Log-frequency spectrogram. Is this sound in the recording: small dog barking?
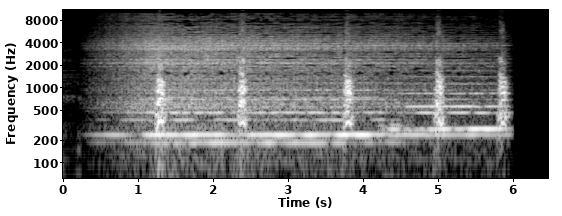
yes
